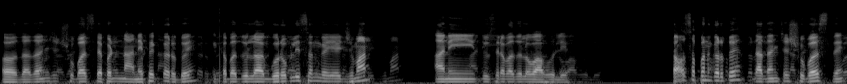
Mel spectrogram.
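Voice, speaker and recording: A man's voice: mid-range voice, fairly quick, fairly bright tone. A man making formal announcements as the toss presenter at a local cricket tournament.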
